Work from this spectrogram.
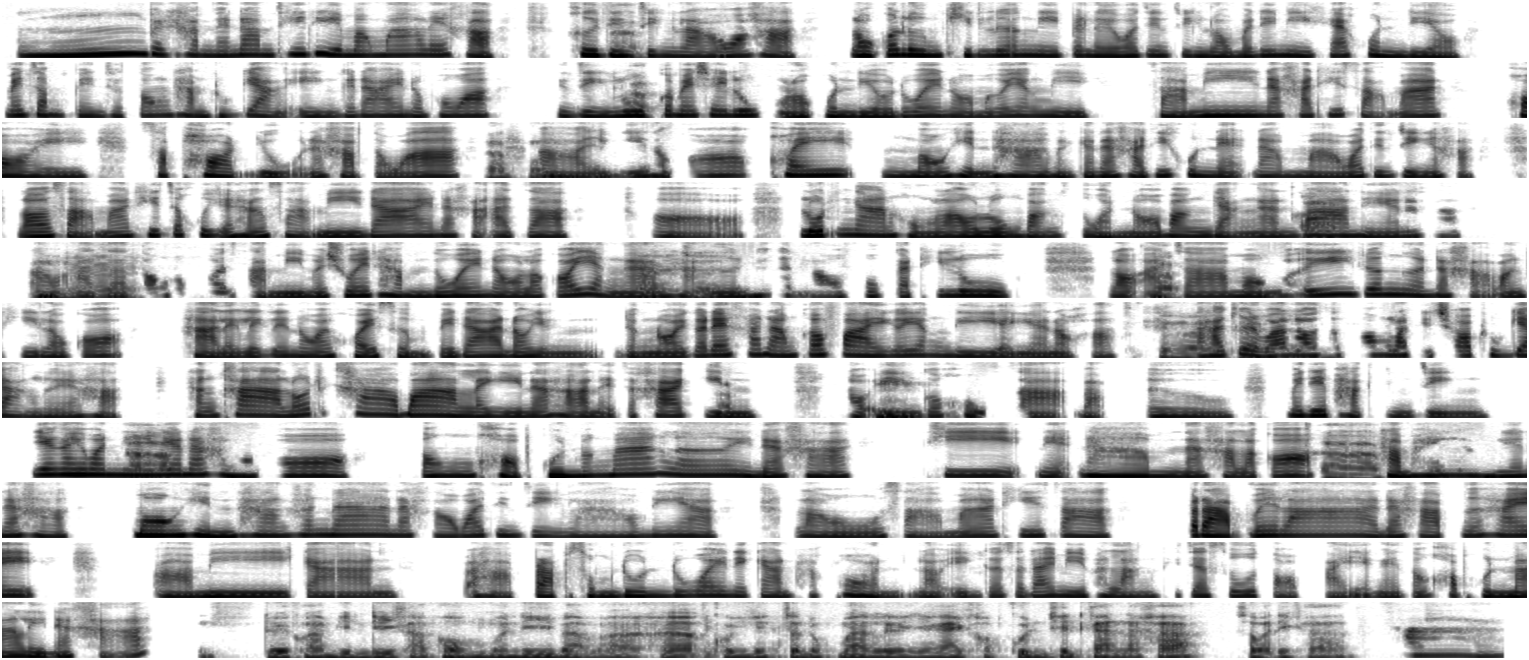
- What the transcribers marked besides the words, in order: tapping; distorted speech; other noise; mechanical hum
- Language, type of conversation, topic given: Thai, advice, การนอนหลับไม่เพียงพอส่งผลต่อสมดุลชีวิตของคุณอย่างไร?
